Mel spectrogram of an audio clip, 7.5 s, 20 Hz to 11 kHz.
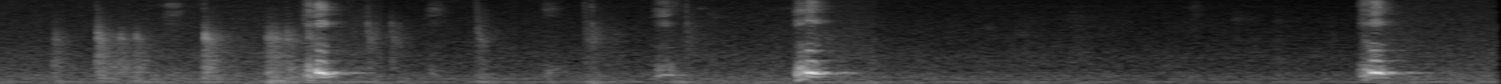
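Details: Highlander kitten coughing, not a hairball; episodes have occurred once a day for a few weeks and recently 5–6 times in 30 minutes.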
